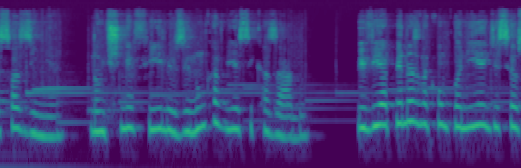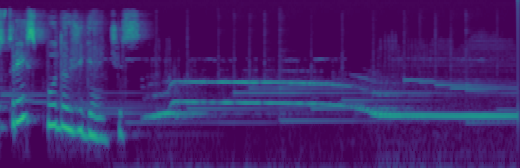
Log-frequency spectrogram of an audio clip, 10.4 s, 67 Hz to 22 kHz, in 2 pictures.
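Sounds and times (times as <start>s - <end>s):
speech: 0.0s - 6.7s
distant animal howl: 6.6s - 10.3s.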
